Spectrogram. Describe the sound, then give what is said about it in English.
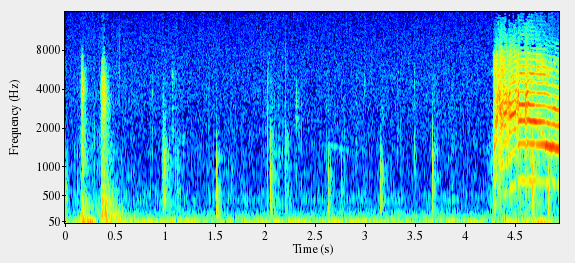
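A cat, Susie, lets out one loud, drawn-out meow, bursting in near the end after a stretch of quiet broken only by faint, scattered taps. “You like that cat, Miss Diane.”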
